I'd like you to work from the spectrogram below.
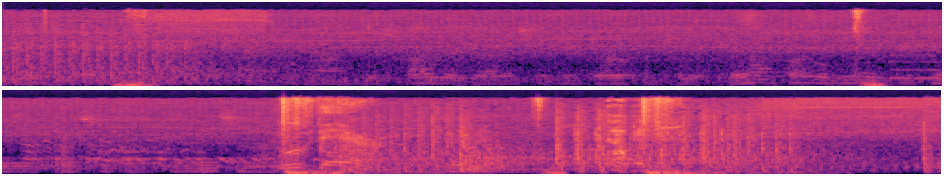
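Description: Gunfire erupts in the video game Ghost Recon Wildlands, with scattered single shots early and then a dense burst of rapid fire near the end, all under players talking to each other.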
